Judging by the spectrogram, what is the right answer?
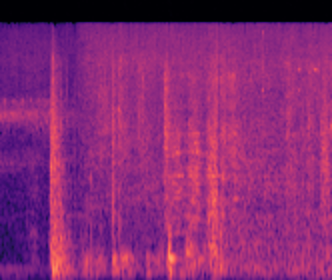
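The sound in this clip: Car doors and knocks as people get into a car to set off during a night outing searching for bats: one sharp bang, then a few softer thumps and clatters over a low, steady rumble.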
